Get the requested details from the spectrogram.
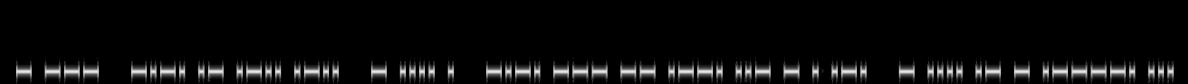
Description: Morse code, heard as a keyed tone, about 25 wpm, 600 Hz. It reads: TO CALL THE COMPUTER THAT'S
